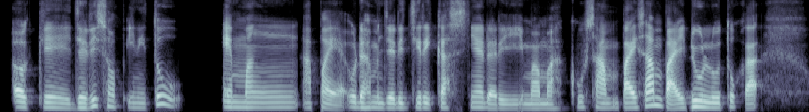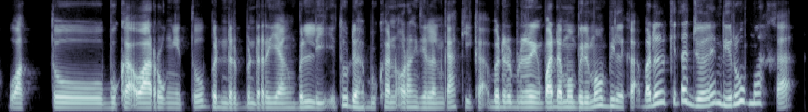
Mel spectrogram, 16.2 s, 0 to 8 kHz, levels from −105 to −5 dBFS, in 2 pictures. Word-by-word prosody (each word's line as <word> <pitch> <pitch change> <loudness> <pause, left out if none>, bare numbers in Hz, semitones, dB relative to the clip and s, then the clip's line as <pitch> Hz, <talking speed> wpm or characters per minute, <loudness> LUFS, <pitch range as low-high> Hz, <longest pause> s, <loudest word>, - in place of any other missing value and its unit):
Oke 140 -3 -1
jadi 135 +6 -2
sop 165 -3 -4
ini 130 -2 -11
tuh, 220 - -5 0.4
emang 140 -1 -3
apa 135 - -5
ya - - -5
udah 140 -2 -1
menjadi 130 -1 -2
ciri 130 0 -2
khasnya 140 +1 -3
dari 115 0 -4
mamaku 115 +3 -6
sampai-sampai 135 +3 +2
dulu 140 -3 0
tuh - - -5
Kak, - - +2 0.6
waktu 130 +1 -1 0.5
buka 130 - +3
warung 130 0 +6
itu 145 +5 -6
bener-bener 130 -3 -2
yang 130 0 0
beli 140 -1 -1
itu 205 -1 -2
udah 150 -5 +4
bukan 135 +2 -2
orang 145 -1 -1
jalan 130 0 -1
kaki 150 +1 -2
Kak - - -6
bener-bener 145 -1 +2
yang - - -17
pada 140 0 +7
mobil-mobil 150 +5 +1
Kak - - -4
padahal 265 +4 +4
kita 310 - +1
jualan 185 +7 +3
di 200 -5 +1
rumah, 255 -1 +1
Kak. - - -3
140 Hz, 160 wpm, -26 LUFS, 130-150 Hz, 0.6 s, pada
